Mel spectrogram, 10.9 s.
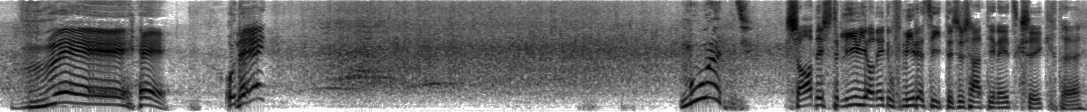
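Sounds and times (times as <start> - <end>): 
speech: 0.1 - 2.8, 6.8 - 10.8
audience clapping: 2.4 - 9.4.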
